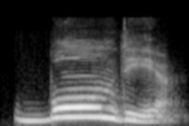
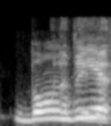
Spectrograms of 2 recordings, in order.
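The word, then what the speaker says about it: Bom dia: at the end and this m at the end is not to be pronounced as a m sound as an M sound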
